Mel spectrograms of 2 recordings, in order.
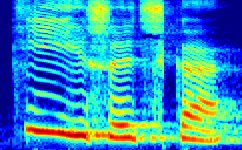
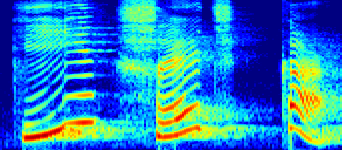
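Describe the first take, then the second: First: Кішечка as one word with a long, drawn-out first vowel; slow, connected Кішечка, lingering on the start; affectionate diminutive. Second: Кішечка in three slow beats, Кі, шеч, ка; counting out Кішечка syllable by syllable; split into syllables. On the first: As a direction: stretch the Кі in Кішечка slowly without breaking the word. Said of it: "Назвіть її ласкаво". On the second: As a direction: pause clearly between Кі, шеч and ка. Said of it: "скільки зараз складів". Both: Shown as a demonstration.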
